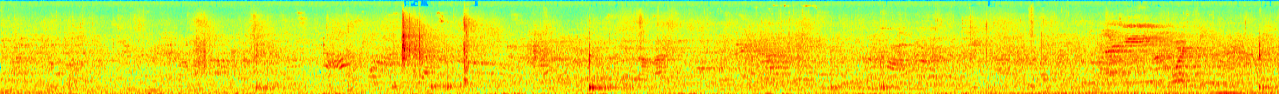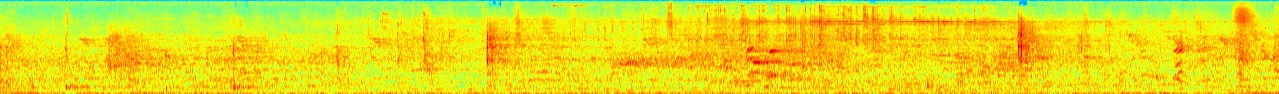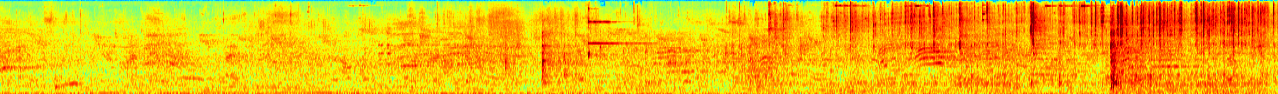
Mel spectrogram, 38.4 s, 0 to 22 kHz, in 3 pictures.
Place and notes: Sanderstraße, Berlin, Deutschland - car-free Sunday afternoon, short walk
walking and listening to street sounds, Sunday afternoon early Summer, all cars have temporarily been removed from this section of the road, in order to create a big playground for kids of all ages, no traffic, no traffic noise, for an afternoon, this street has become a sonic utopia.
(Sony PCM D50, Primo EM172)
6 June 2021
